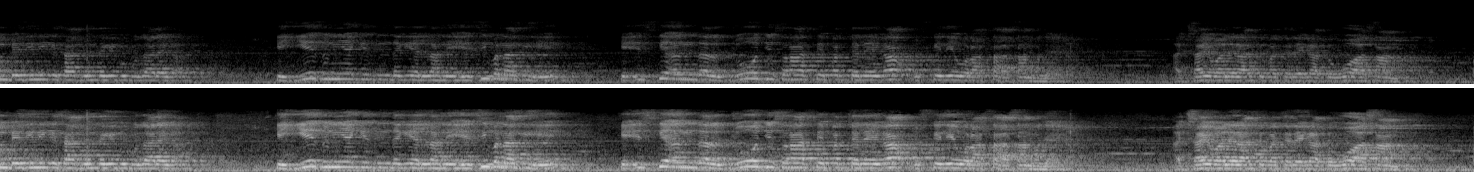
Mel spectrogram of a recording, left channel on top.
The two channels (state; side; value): quieter; left; 11.6 dB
